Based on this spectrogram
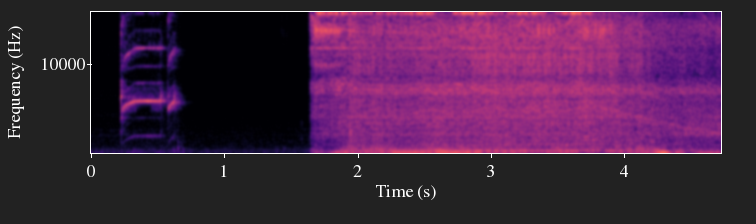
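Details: Eachine Falcon 210 Pro quadcopter after teardown and modifications, with ESCs resoldered to a new PDB: a few short beeps, then small motors spin up to an even high whine that rises and falls smoothly; healthy motors.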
